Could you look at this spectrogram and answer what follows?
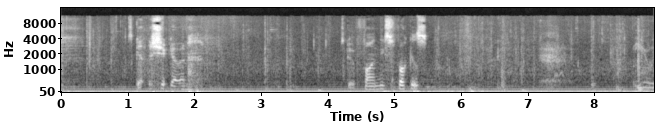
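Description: Horse hooves in the video game The Last of Us Part 2, a soft, steady clip-clop running under a low background hum while a player speaks over it.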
